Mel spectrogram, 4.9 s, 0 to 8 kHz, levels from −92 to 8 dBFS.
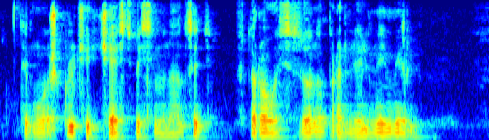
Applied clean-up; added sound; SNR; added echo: none; none; none; none.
